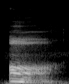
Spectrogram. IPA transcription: ɒ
